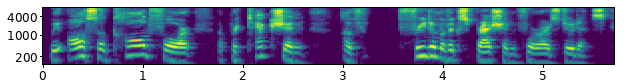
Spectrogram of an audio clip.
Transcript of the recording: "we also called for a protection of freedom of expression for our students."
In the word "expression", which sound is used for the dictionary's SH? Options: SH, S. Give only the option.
SH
